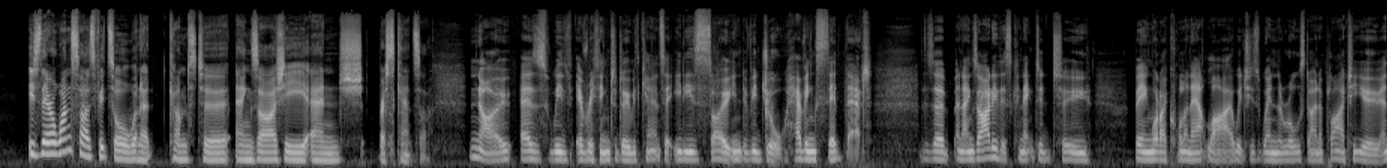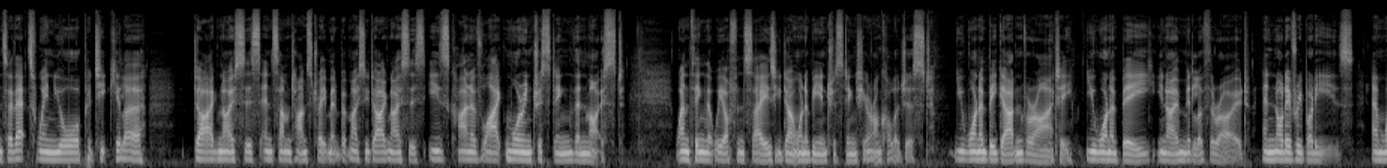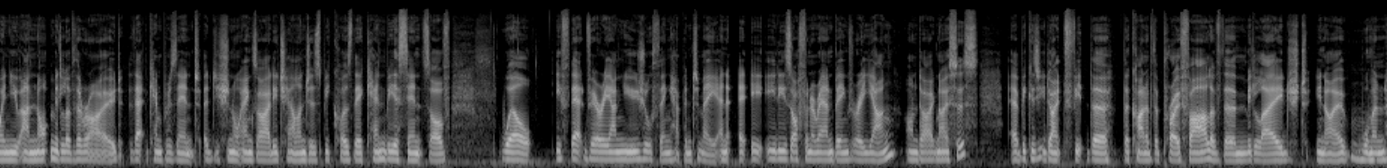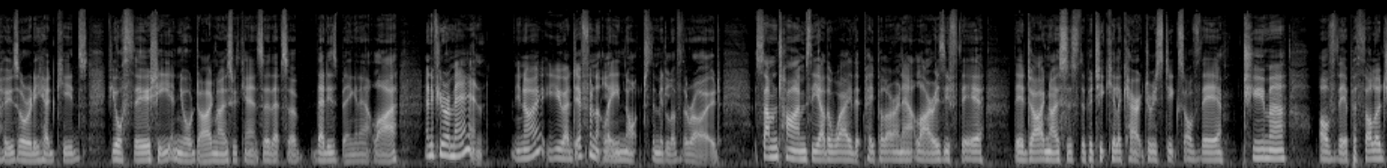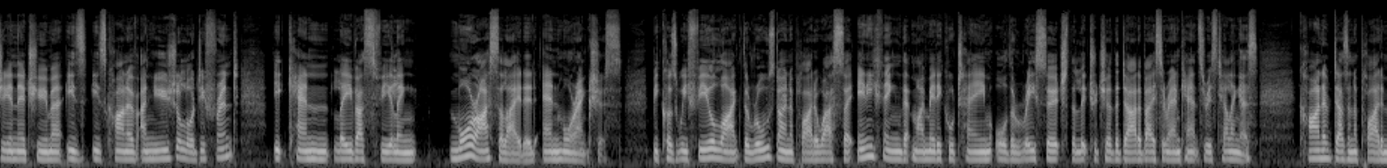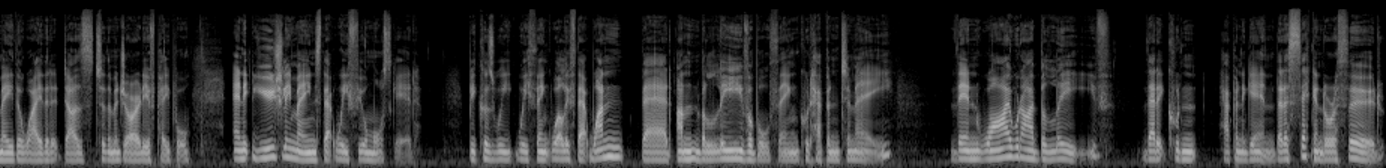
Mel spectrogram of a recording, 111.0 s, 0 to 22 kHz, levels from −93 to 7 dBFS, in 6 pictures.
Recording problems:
none

